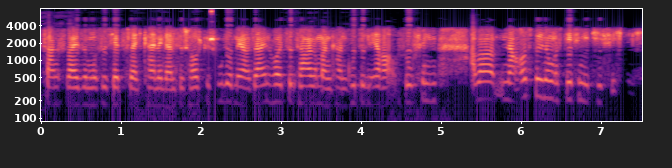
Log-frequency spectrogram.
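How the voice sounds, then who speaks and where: A man's high, flat, monotone voice at a fairly quick pace, with noticeable background noise. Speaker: actress and voice actress. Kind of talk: interview. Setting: phone call.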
